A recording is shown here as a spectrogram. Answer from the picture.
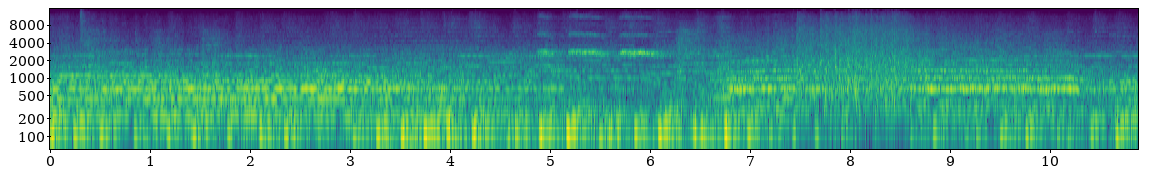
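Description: A procession brass band plays a sustained tune with long held notes over a quick, steady drum beat. Three short high whistle-like blasts come about five seconds in, and a burst of noise follows around eight seconds.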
